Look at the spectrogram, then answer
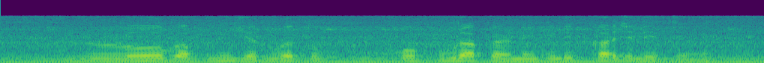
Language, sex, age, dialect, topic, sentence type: Hindi, male, 31-35, Kanauji Braj Bhasha, banking, statement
